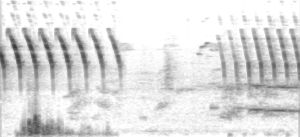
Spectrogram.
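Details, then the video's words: Canary singing to stimulate other canaries: a short run of quick falling chirps masked by a low thud, a brief pause, then a softer fast trill over a faint steady tone. "Masteran Suara Burung Kenari Ngerol Panjang cuit cuit untuk Pancingan Kenari"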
